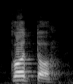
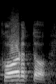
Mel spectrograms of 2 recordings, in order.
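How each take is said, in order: First: The r sound before the t is left out. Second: The r sound before the t is clearly pronounced. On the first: A child who struggles with the sound tried to say it. The speaker calls it wrong. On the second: An adult models the word for the child. The speaker calls it right.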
